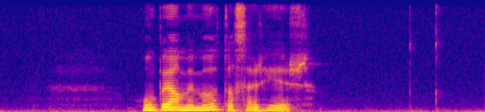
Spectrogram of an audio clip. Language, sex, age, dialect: Faroese, female, 61+, Norðuroyggjar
